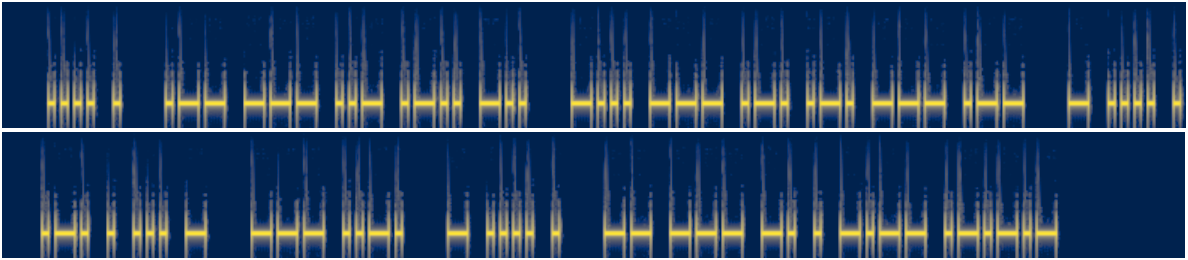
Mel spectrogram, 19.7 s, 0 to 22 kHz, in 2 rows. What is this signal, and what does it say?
Morse code, heard as a keyed tone, about 22 wpm, 700 Hz. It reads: HE WOULD BORROW THE REST OF THE MONEY.
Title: Sentences from Top 1500 Words 22wpm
